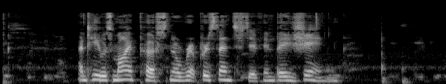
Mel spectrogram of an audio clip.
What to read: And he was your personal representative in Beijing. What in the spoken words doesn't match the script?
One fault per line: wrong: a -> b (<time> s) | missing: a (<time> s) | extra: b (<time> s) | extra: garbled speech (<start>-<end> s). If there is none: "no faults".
wrong: your -> my (1.1 s)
